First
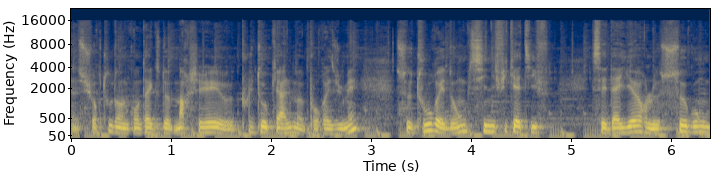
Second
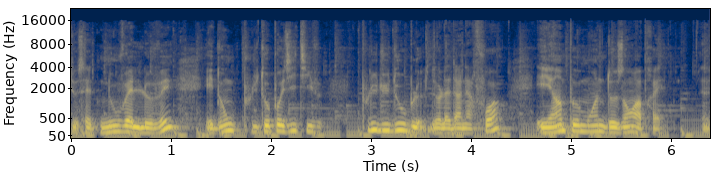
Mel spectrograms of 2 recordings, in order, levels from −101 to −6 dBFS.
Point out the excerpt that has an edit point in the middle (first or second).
first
